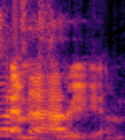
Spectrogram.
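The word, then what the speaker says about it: M3GAN: It's pronounced M3 again.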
